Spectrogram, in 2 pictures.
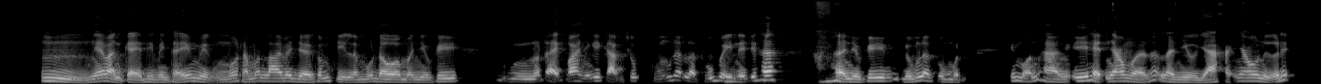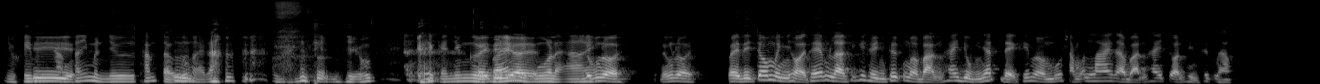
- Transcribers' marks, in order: laugh; other background noise; tapping; laughing while speaking: "vậy đó, phải"; laugh; laughing while speaking: "kể"
- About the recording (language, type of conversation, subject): Vietnamese, podcast, Trải nghiệm mua sắm trực tuyến gần đây của bạn như thế nào?
- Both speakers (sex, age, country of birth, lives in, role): male, 25-29, Vietnam, Vietnam, guest; male, 40-44, Vietnam, Vietnam, host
